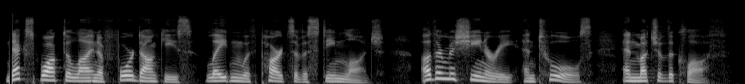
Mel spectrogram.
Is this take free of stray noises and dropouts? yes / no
no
